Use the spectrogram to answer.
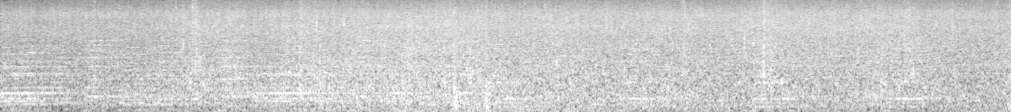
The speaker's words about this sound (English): We're coming to the first rapid.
